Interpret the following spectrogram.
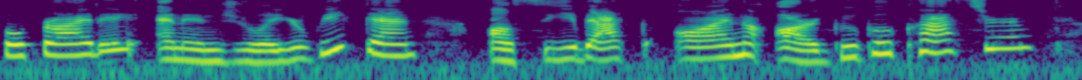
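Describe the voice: A plain reading aloud of text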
